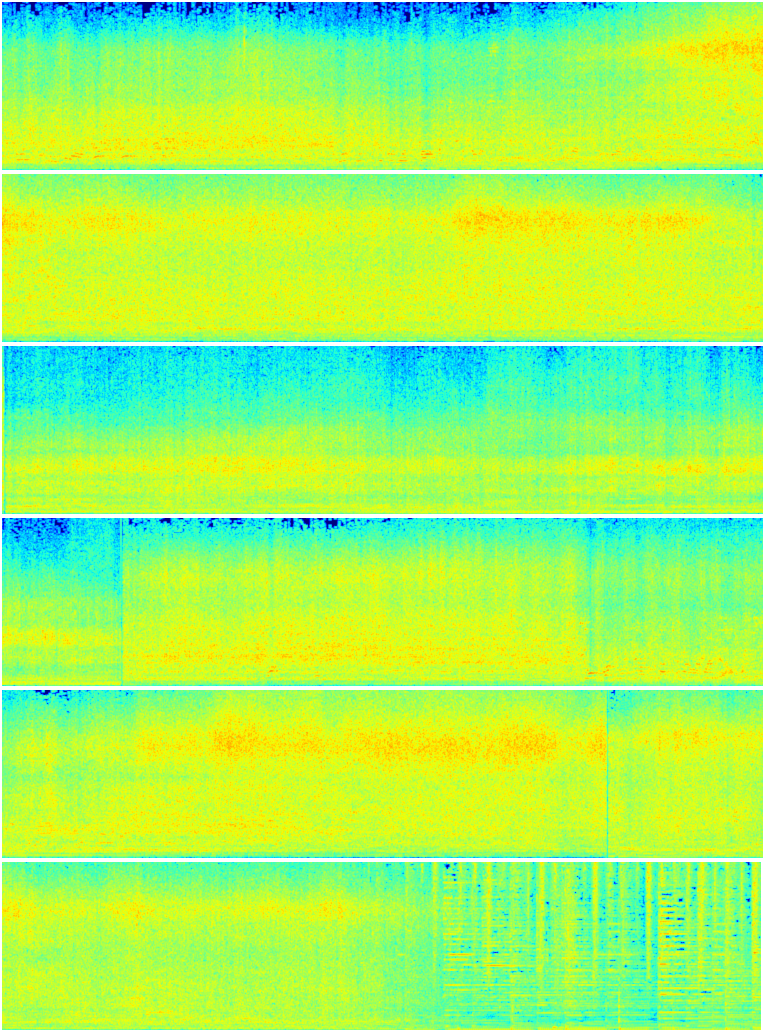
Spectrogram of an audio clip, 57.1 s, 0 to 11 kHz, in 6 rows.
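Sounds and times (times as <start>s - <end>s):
cars passing close by: 0.0s - 53.6s
race car engines roaring: 0.0s - 57.0s.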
